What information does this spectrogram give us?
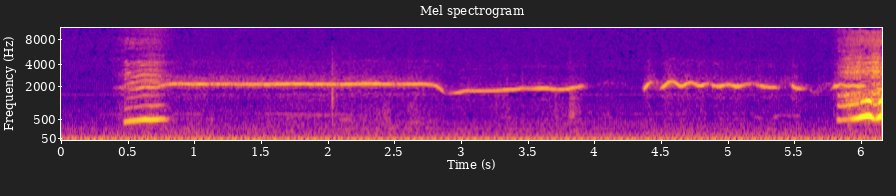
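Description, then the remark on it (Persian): Someone whistles in imitation of a nightingale: a long steady high note that dips slightly, a short pause, then a trilling, wavering phrase. Brief squeaky bursts mark the start and end. “چی صدای خوبی. خانم بلبل.”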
